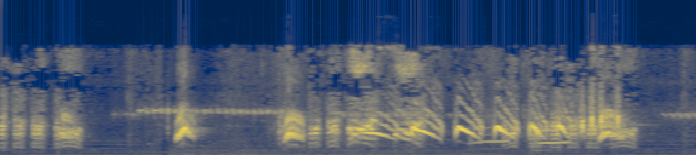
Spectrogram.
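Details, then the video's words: Horsfield's babbler song in a combined sequence used for luring birds: bright, varied chirps and quick rising and falling whistled sweeps in rapid bursts, with a thin steady high whistle early on. "Nyanyian burung pelanduk semak kombinasi cocok buat pikat"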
